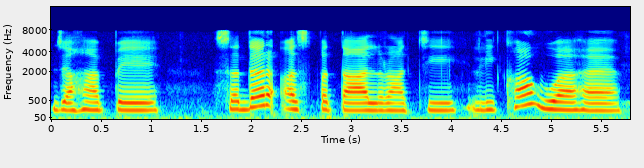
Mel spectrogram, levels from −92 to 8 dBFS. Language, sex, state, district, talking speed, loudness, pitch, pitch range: Hindi, female, Jharkhand, Ranchi, 85 wpm, -14 LUFS, 215 Hz, 205-230 Hz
